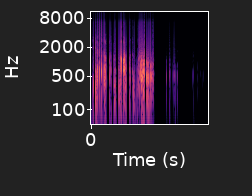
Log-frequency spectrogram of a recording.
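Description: A man speaking into a handheld microphone, his voice broken up by abrupt gaps. It cuts off to dead silence just over a second in.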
